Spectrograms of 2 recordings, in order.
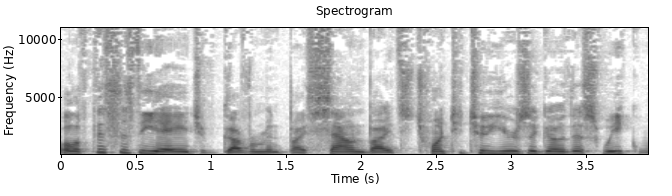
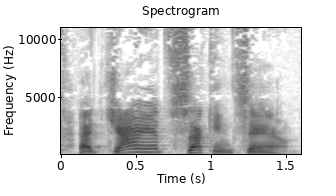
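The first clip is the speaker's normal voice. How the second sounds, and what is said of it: Imitates another person's voice. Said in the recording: “here's my best Ross Perot imitation”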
